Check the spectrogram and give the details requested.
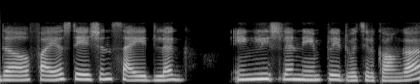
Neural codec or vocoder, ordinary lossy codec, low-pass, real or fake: codec, 24 kHz, 0.5 kbps, DualCodec; none; 7.2 kHz; fake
